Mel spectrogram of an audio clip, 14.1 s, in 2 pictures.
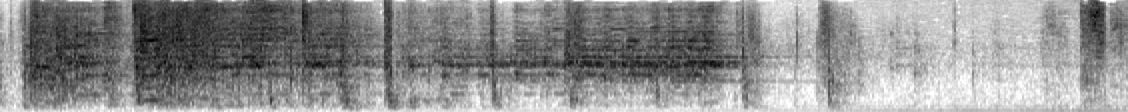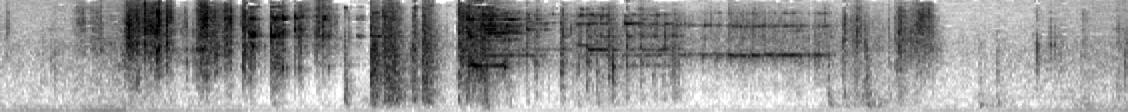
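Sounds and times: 
glass vase shattering: 0:00.2 - 0:04.9, 0:07.9 - 0:12.5
scattering glass shards clinking: 0:00.2 - 0:05.0, 0:06.8 - 0:13.0.

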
